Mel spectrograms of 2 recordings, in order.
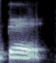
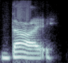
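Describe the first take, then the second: First: The vowel sounds like the one in 'say'. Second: The vowel sounds like the one in 'eye'. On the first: The speaker calls it wrong. "wouldn't say day" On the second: The speaker calls it right. "pronounce it dai"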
